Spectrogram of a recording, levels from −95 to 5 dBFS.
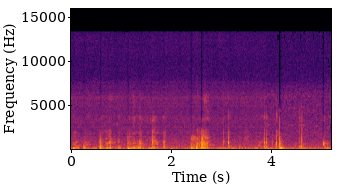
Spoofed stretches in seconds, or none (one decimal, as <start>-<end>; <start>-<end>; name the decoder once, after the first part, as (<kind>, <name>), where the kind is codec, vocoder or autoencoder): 0.0-3.9 (autoencoder, DAC-VAE)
